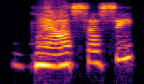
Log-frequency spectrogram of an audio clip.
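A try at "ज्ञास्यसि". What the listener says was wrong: జ్ఞాస్యసి సి దీర్ఘం తీయదు, చివరి అక్షరాలు దీర్ఘం తీయకూడదు ఎప్పుడు కూడా. దీర్ఘం తీయడం ఆ ఊ ఆ సడగదు చివరికి. జ్ఞాస్యసి ఈ ఈ అని వస్తుంది, అది అలవాటు చేయొద్దు ఎప్పుడు కూడా.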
